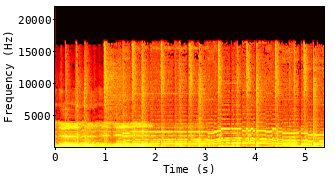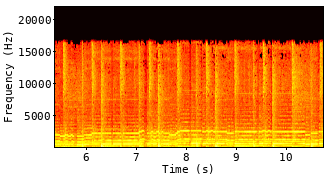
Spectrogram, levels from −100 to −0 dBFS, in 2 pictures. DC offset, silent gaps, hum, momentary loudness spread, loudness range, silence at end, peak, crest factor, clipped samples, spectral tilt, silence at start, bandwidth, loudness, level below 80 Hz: under 0.1%; none; none; 3 LU; 1 LU; 0 s; -2 dBFS; 16 dB; under 0.1%; -3.5 dB/octave; 0 s; 17 kHz; -19 LUFS; -38 dBFS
